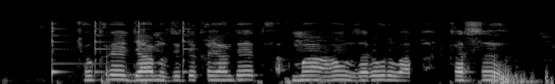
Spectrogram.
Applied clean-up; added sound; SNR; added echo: classical method spectral subtraction.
